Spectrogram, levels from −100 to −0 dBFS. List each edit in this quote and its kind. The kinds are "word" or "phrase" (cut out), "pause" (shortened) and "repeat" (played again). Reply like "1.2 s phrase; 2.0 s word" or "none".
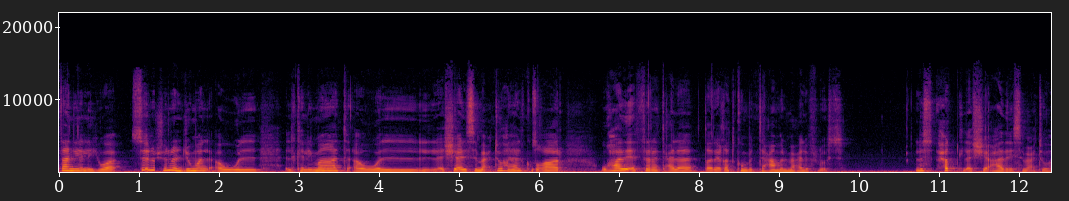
1.2 s word; 5.6 s word; 5.9 s word; 11.2 s word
